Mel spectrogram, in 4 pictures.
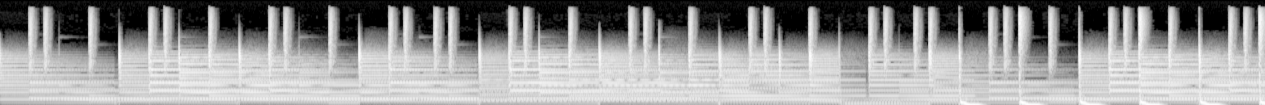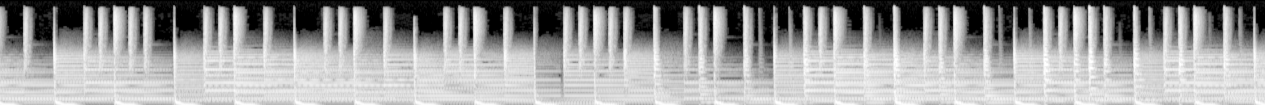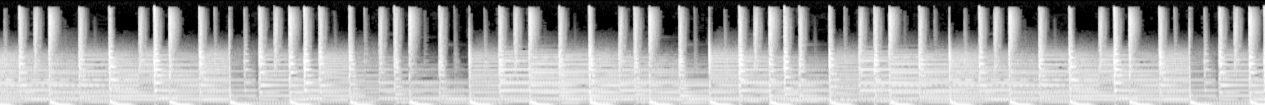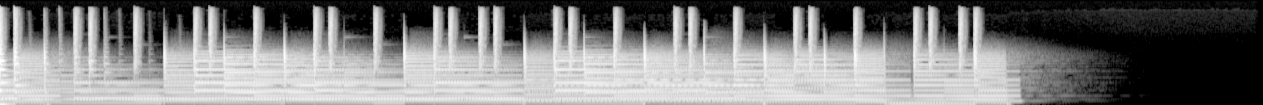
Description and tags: Nodens (Field Song)
This is a short loop made for a video game. A relaxing but lighthearted piece that I imagined for a menu screen or on a field/park/cutscene of some sort. It doesn't strike me as something suitable for motion, but it is available for any use.
game, music, sample, video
